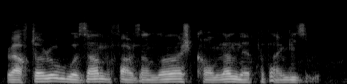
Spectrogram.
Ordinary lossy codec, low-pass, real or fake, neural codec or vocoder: Opus, 16 kbps; 7.2 kHz; fake; codec, 16 kHz, 4 kbps, FunCodec, trained on Chinese and English, 50 frames a second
